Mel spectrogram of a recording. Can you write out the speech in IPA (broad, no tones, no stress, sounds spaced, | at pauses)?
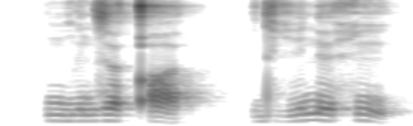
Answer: m b ĩ n z ɘ ɡ qʼ a | dʱ i n e h ĩ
